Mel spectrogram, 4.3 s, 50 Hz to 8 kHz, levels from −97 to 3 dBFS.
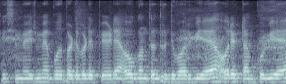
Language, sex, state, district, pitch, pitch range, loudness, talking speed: Hindi, male, Uttar Pradesh, Shamli, 130 Hz, 125-130 Hz, -15 LUFS, 250 wpm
